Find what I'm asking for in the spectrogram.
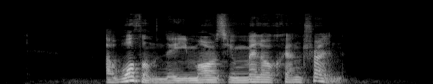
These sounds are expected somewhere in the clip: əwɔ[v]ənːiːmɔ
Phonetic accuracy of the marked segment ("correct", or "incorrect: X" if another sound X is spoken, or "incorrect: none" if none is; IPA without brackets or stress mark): incorrect: ð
